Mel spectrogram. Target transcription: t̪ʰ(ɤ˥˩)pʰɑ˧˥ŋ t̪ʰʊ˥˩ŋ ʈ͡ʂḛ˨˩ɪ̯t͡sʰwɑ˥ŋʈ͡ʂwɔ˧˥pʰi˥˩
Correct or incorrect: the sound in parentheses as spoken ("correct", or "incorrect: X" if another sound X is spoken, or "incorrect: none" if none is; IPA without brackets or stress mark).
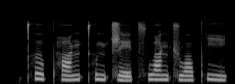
correct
